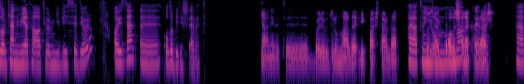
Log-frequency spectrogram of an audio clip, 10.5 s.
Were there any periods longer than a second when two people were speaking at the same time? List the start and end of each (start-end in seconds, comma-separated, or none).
8.5-9.8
